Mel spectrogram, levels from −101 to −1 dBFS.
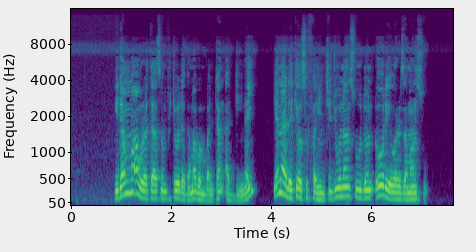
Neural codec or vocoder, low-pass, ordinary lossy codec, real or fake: vocoder, 44.1 kHz, 128 mel bands every 256 samples, BigVGAN v2; 14.4 kHz; AAC, 64 kbps; fake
